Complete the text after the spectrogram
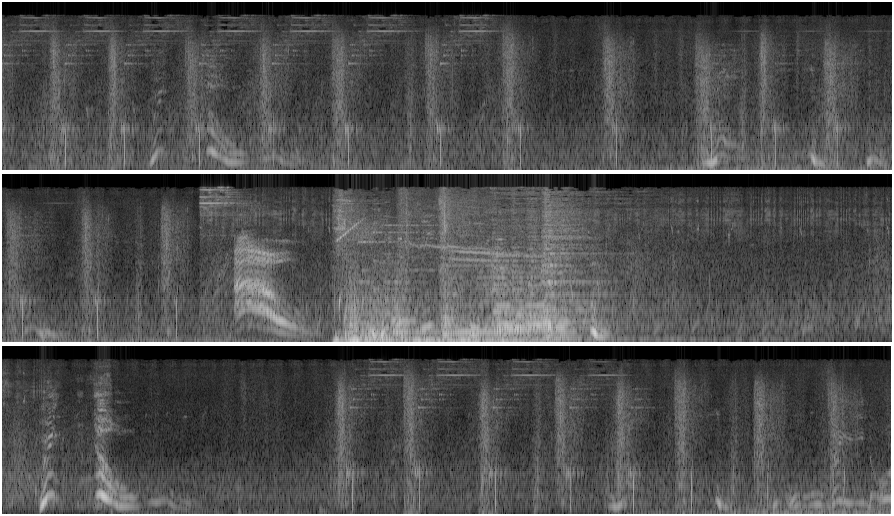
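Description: Soft plucking pops ring out as crops are pulled from the soil, again and again.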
